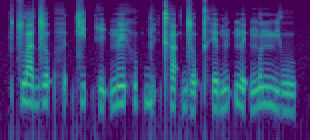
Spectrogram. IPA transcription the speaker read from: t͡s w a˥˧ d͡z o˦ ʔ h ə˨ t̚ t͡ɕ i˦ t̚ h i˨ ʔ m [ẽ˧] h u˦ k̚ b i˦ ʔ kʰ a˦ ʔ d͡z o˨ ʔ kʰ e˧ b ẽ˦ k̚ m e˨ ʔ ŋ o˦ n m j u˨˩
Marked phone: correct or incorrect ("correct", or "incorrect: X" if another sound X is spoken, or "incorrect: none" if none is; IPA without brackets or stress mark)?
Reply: incorrect: ẽ˦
